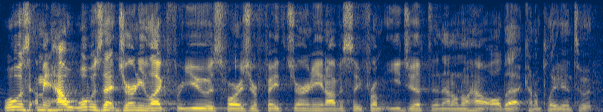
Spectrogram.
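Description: A man's voice: mid-range voice, steady tone, quick pace, fairly bright tone. Upbeat man hosting a church interview. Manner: upbeat, joking, casual. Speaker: church youth service host. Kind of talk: on-stage interview. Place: church service stage.

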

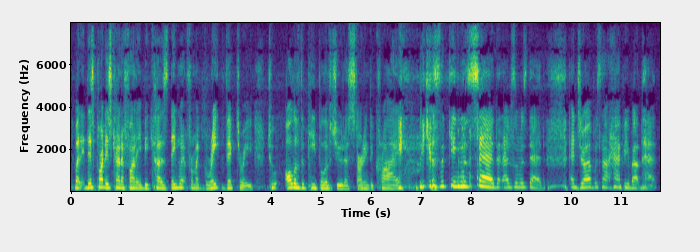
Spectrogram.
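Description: Husky man reading scripture on a podcast. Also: on the high side, moderate pace, darkish tone, highs cut off. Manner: reads King James verses aloud, then paraphrases them jokingly. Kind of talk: casual Bible reading and discussion.

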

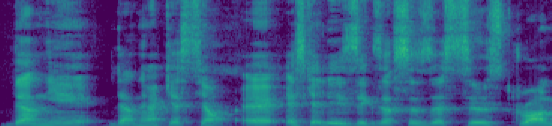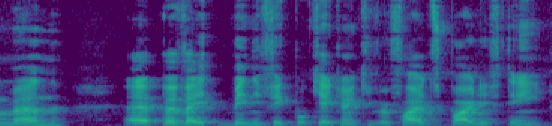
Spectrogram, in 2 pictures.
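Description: A man's voice: medium pitch, moderate pace, darkish tone. A man with a Québécois accent co-hosting a fitness podcast, explaining training casually with many fillers and English gym terms. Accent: Québécois French. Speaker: podcast co-host, powerlifting coach.

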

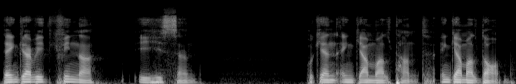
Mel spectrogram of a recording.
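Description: A man's voice: on the low side, clear, resonant tone, dry recording. Man in his twenties riffing profanely. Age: 20s. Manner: profane, rambling, animated storytelling. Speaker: podcast host and stand-up comedian. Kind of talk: casual comedic monologue.

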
